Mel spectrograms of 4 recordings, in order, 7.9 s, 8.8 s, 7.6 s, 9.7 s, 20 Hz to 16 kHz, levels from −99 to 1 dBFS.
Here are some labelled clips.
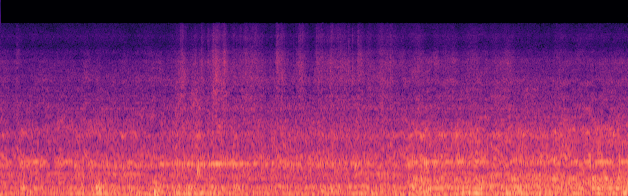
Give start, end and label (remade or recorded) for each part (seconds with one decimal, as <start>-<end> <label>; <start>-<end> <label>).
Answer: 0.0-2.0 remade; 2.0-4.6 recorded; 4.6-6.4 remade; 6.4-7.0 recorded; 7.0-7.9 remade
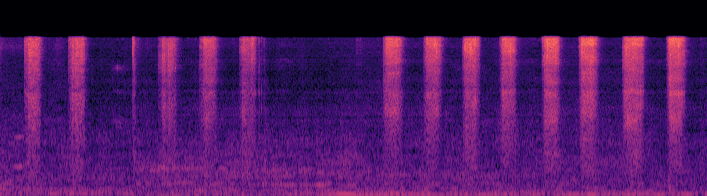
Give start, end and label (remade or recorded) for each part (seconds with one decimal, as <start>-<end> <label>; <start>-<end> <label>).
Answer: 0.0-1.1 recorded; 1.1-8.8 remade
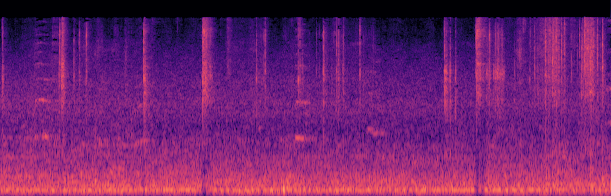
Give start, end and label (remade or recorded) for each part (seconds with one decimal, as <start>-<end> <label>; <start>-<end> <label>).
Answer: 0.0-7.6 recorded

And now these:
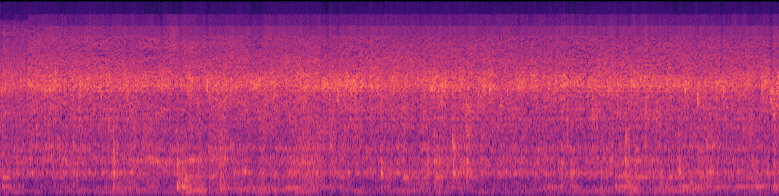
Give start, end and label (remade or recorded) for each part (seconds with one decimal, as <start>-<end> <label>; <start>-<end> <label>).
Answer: 0.0-1.8 recorded; 1.8-3.7 remade; 3.7-9.7 recorded

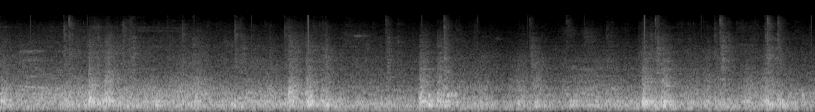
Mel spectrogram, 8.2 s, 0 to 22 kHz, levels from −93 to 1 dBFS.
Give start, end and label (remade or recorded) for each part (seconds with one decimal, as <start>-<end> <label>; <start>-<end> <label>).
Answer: 0.0-8.2 recorded

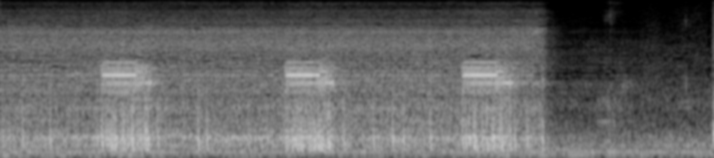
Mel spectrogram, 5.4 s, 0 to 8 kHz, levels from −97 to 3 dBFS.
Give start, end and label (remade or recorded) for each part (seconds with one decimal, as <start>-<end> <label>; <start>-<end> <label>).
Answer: 0.0-4.0 recorded; 4.0-4.8 remade; 4.8-5.4 recorded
